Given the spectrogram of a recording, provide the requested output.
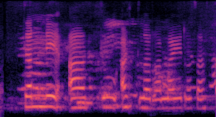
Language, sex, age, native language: Icelandic, male, 12, Icelandic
